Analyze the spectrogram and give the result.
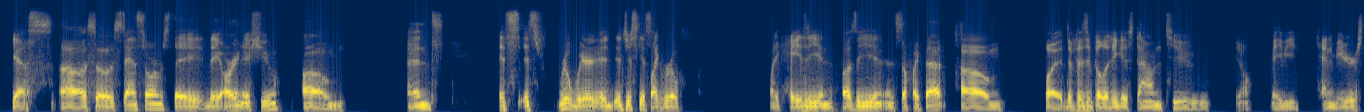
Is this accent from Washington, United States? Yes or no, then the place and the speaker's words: yes; Olympia, Washington, United States; moved away as an adult; now in Kuwait; I grew up in Olympia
